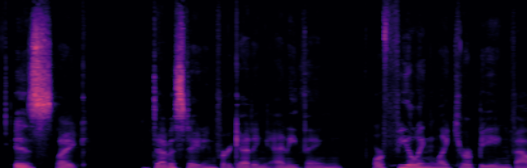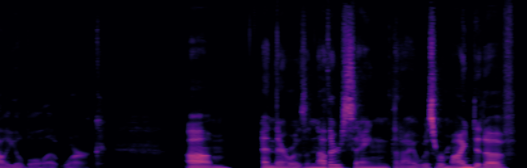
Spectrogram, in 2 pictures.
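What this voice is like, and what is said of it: Hoarse, croaky voice. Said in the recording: “I have a frog in my throat ... my entire family has been sick for the last week”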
